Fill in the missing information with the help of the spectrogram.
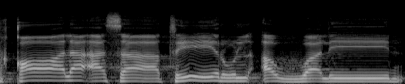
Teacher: Then qala, don't make the lam long, and asati, the ta is going to be long because it's got a ya madda. So it's qala asatirul awwalin.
